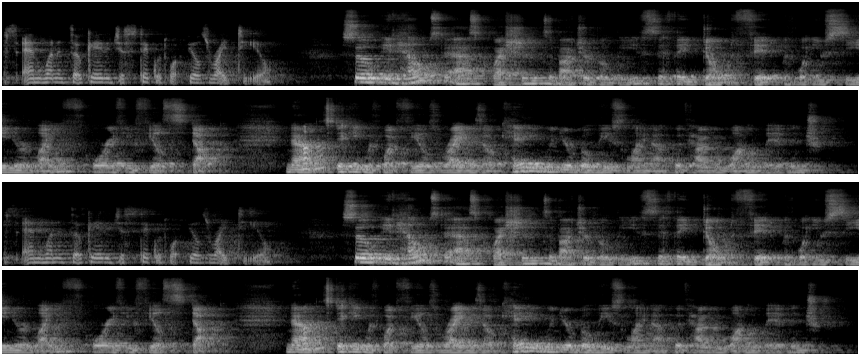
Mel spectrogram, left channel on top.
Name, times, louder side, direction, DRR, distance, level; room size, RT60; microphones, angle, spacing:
voice 1, 0.0-2.7 11.6-11.8, left 3 dB, 50° left, 9 dB, 0.9 m, -31 dB
voice 2, 3.4-10.6 10.9-16.7, equal, 5° right, -2 dB, 4.5 m, -27 dB
26.5 x 17.5 x 6.2 m, 0.99 s
head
